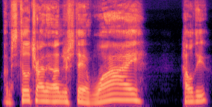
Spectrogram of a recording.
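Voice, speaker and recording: A man's voice: medium pitch, lively intonation, moderate pace, a little mellow, no echo, clean studio sound. A man hosting a podcast interview, enthusiastic and prone to stammering restarts. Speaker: podcast host. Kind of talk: casual interview chat. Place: recording studio.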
